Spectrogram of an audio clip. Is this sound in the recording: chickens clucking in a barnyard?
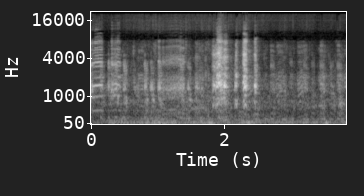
yes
